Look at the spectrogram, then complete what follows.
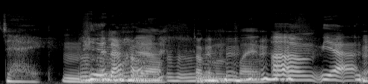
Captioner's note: chuckles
